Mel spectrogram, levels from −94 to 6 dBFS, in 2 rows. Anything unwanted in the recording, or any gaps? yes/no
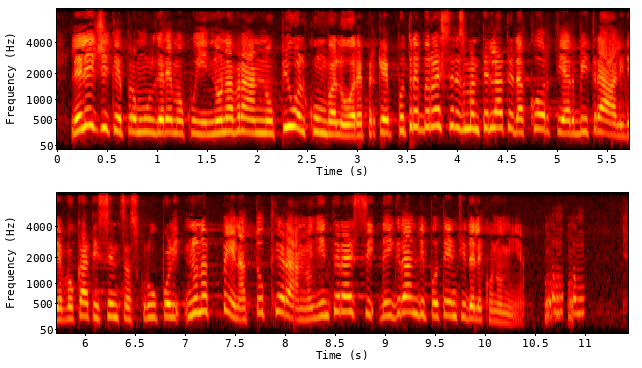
yes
